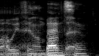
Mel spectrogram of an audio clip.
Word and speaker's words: BNXN: formerly known as boujou how are we feeling benson pronouncing that oh benson okay thank you thank you thank you how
